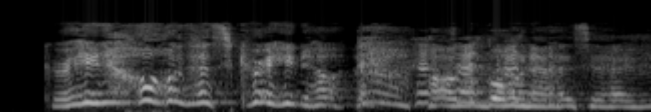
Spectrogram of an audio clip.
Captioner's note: laughs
